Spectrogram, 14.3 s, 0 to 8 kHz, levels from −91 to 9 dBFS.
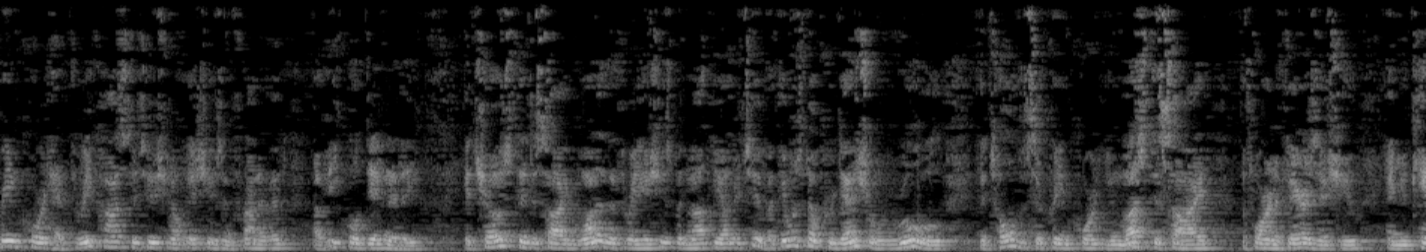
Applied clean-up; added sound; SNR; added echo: none; none; none; reverberation time 0.3 s.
